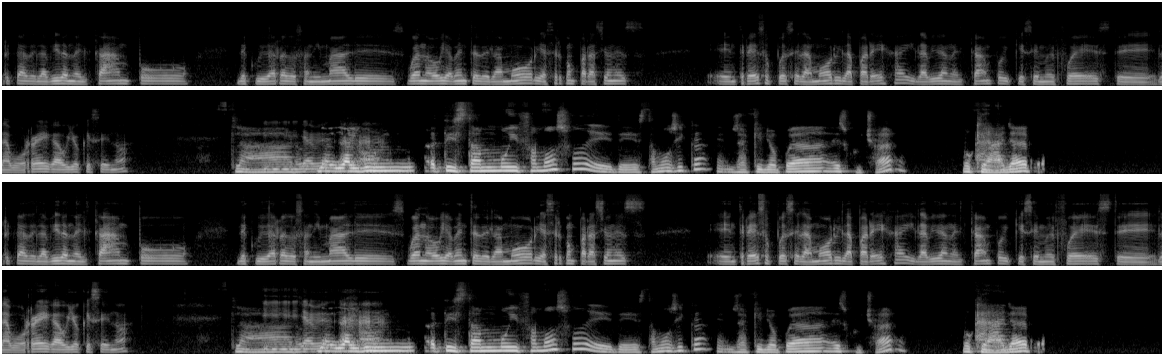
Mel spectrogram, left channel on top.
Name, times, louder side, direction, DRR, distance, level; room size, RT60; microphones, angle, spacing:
voice 1, 0.0-1.9 2.4-6.4 7.1-12.9 14.2-15.4 21.3-21.8, right 1 dB, 50° right, 3.8 m, -27 dB
voice 2, 13.9-20.6 21.2-22.0, left 1 dB, 25° left, 1.6 m, -19 dB
head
